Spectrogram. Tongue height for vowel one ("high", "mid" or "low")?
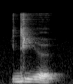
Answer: high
